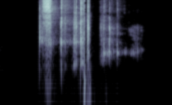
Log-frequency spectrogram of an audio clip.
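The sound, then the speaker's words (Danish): A beer can is cracked open: sharp metallic clicks from the tab, a quick burst of hiss, then a softer fizzing that fades within a second or two. “spørgsmålet er, om ikke bare nu kommer vi over en dåse, i stedet for om ikke bare vi skal have, have fået hul på den, så vi kan få lov til at drikke noget øl.”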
